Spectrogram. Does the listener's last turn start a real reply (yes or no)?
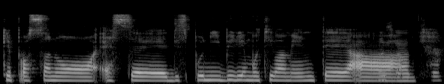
no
